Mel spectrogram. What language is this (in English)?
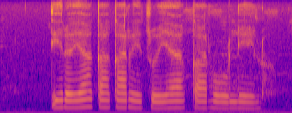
Tswana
